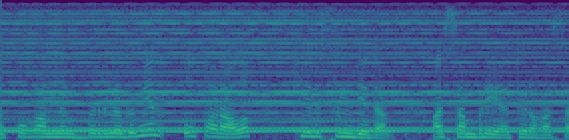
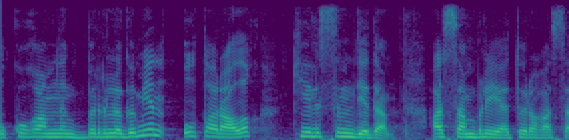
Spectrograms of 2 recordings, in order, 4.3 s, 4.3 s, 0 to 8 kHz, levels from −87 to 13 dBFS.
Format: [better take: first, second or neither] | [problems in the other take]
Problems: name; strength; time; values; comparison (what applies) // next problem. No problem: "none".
second | background sound (Harmonica); 2 dB below the speech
